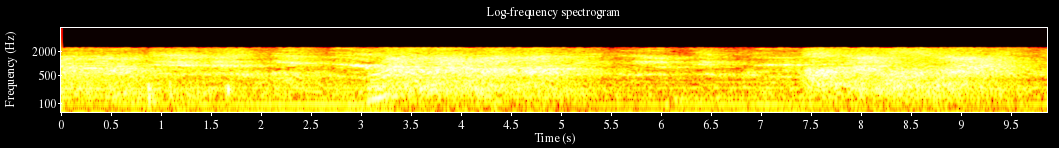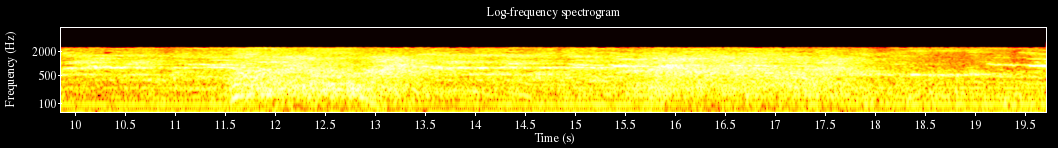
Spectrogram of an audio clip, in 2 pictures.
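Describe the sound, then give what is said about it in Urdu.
A large crowd chants slogans to welcome a guest at the final session of a two-day conference, in loud, rhythmic bursts roughly every four seconds, with massed voices rising and falling in repeated call-and-response waves. “نعرہ لگائیں موزر مہمان کے استقبال کا حق ادا نہیں ہو سکتا. مزید زور سے نعرہ لگائیں.”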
